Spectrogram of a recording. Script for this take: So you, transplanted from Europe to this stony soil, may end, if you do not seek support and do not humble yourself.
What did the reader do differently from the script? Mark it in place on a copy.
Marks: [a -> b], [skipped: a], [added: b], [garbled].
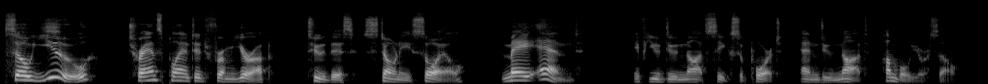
So you, transplanted from Europe to this stony soil, may end, if you do not seek support and do not humble yourself.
